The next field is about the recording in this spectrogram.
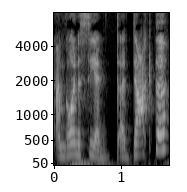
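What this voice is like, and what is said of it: Put-on Bronx accent. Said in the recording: “I'll definitely will not do that accent ever again ... Bronx ... Accent?”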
